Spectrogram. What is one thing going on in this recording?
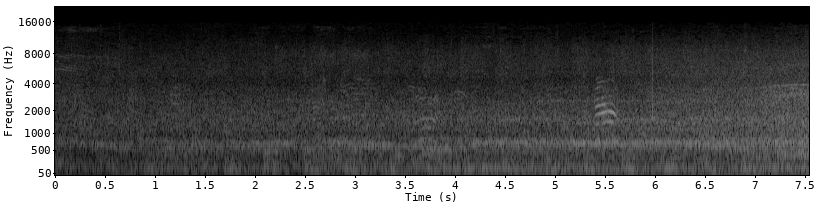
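A stadium crowd roars, growing steadily louder.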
